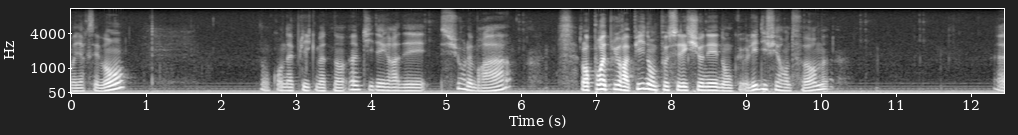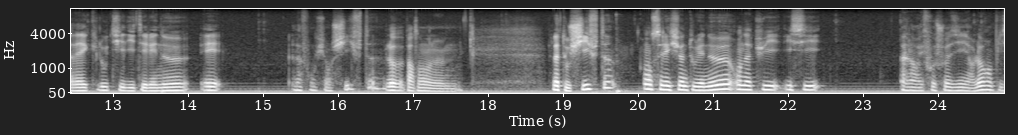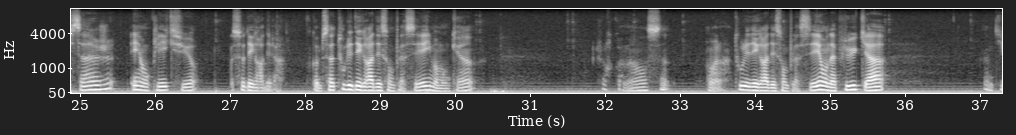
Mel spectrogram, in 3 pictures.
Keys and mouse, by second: 0.7 click, 4.9 click, 6.1 click, 7.2 click, 8.5 shift+click, 9.9 click, 10.7 click, 11.5 click, 12.8 click, 15.1 click, 16.3 click, 18.3 click, 19.4 click, 21.1 click, 22.8-24.1 drag, 24.6 click, 29.5 shift+click, 30.4 shift+click, 31.6 click, 32.6-33.7 drag, 34.5-35.5 drag, 35.9 click, 37.0-37.2 drag.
